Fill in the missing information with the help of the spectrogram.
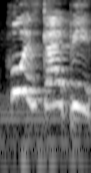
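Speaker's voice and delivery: loud, high disbelieving shout; outraged question. Retold or imitated. Retelling her shock at hearing the boyfriend named, loud. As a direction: demand it in outrage.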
